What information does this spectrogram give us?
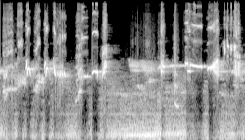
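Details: Oriental magpie-robin in breeding condition calling a rival: loud whistled notes and sliding phrases, some rising sharply, with short chirps and a long steady whistle near the end, over a low continuous hum.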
